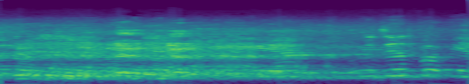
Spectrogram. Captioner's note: audience laughter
